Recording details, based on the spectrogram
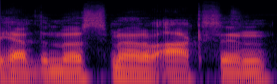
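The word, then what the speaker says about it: auxin: bud where we have the most amount of oxin. It's a u x i n is how you spell it.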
